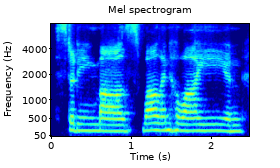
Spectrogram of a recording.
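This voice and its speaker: Low, flat-voiced woman co-host. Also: measured pace. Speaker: podcast co-host. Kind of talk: casual interview chat.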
